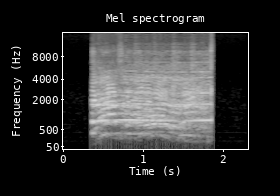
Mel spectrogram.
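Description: A bar crowd lets out a short, loud burst of cheering and shouting lasting under two seconds, starting and stopping abruptly with quiet on either side.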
